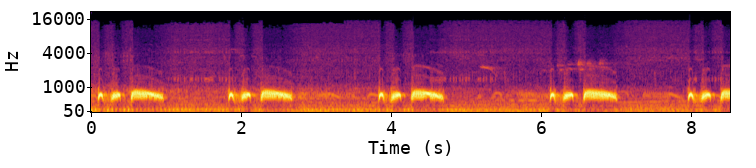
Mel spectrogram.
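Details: Tekukur, or spotted dove, calling to lure wild birds. Steady three-note coo phrases repeat every two seconds or so: two brief notes, then a longer mellow coo, above a faint low hum.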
